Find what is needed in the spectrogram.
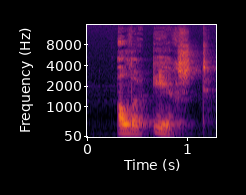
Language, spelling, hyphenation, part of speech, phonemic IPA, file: Dutch, allereerst, al‧ler‧eerst, adverb / adjective, /ɑ.lərˈeːrst/, Nl-allereerst.ogg
- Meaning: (adverb) in the first place, firstly; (adjective) the very first, the first of all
